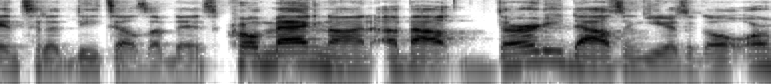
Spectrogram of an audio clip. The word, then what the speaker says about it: Cro-Magnon: Um, Cro Yeah, Cro-Magnon.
